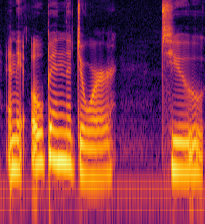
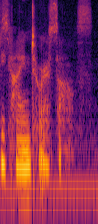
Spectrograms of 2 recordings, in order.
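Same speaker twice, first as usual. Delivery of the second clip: whisper; 10 dB quieter than usual. Real, not acted. Echoing the gentle reminder.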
